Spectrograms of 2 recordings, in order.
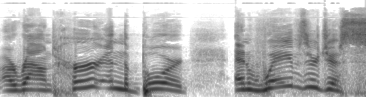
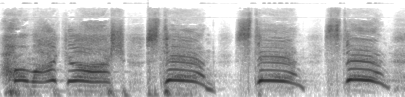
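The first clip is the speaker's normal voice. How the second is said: high excited yelling, much higher; screaming encouragement; much slower than usual. Retold or imitated. Dad screaming from the water for his daughter to stand. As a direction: shriek it across the surf to her. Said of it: "she could hear me screaming from back there".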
